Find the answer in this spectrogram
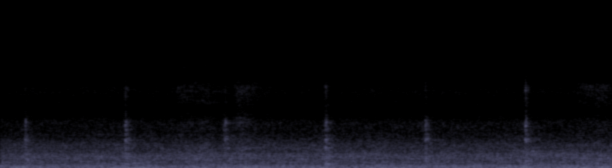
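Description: Faint ticking of a clock, one tick about every second, over a low steady hum.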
